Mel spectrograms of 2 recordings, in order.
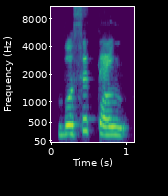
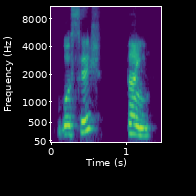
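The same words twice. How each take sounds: First: Said in the usual way. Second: Slow vocês têm, vowel of têm closed; closed short vowel. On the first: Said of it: "it's the normal sound". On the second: Shown as a demonstration. Teacher repeating the contrast once again, closed têm. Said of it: "shortening the sound of the vowel".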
